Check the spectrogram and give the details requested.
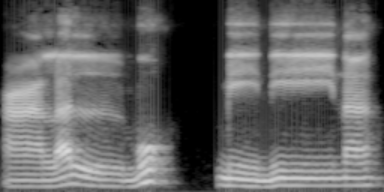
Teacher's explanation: Alif lam komariah al mukminina ditandai lamnya dibaca sukun. Kemudian hamzah mukminina dibaca ringan hamzahnya. Nun kasroh ya sukun mat tabi'i.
